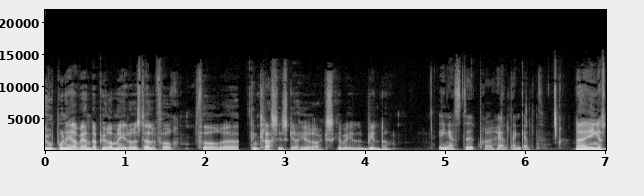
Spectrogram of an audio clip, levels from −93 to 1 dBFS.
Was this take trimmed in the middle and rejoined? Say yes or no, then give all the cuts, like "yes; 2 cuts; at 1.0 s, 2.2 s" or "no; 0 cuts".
yes; 1 cut; at 2.4 s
